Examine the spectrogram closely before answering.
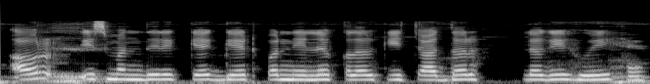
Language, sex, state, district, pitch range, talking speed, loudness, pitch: Hindi, female, Uttar Pradesh, Saharanpur, 215-225 Hz, 120 wpm, -12 LUFS, 220 Hz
